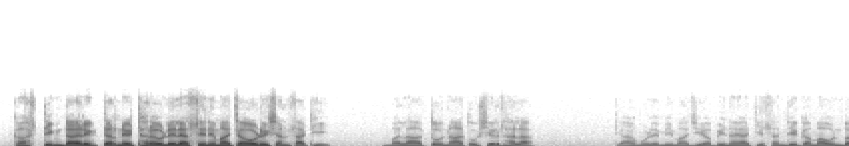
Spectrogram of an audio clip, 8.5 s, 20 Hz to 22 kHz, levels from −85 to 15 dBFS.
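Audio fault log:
No faults are heard in this speech clip. The audio stops at 8 kHz, as expected from a call path with Opus coding, and the talker's level shifts at about two and a half seconds as they change distance from the microphone.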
